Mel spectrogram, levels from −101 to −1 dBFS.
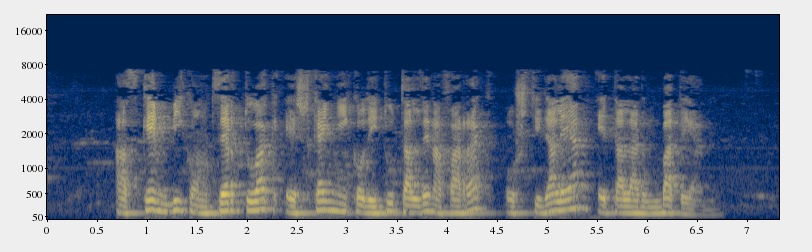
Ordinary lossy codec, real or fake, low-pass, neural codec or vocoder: MP3, 48 kbps; real; 7.2 kHz; none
